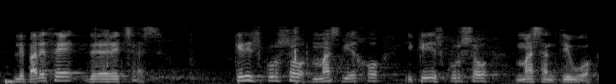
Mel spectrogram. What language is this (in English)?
Spanish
